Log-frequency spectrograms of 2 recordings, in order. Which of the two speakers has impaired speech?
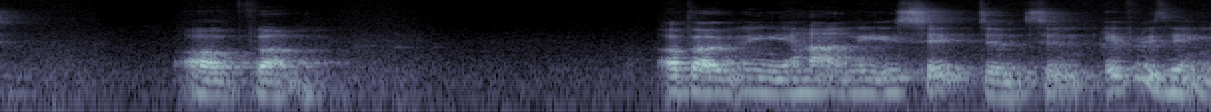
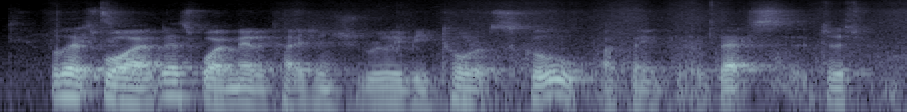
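The first: ALS/MND; onset foot drop, later tongue and speech involvement; progressive paralysis, prior immunoglobulin therapy, deterioration continuing; tongue symptoms about a year, speech now affected.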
